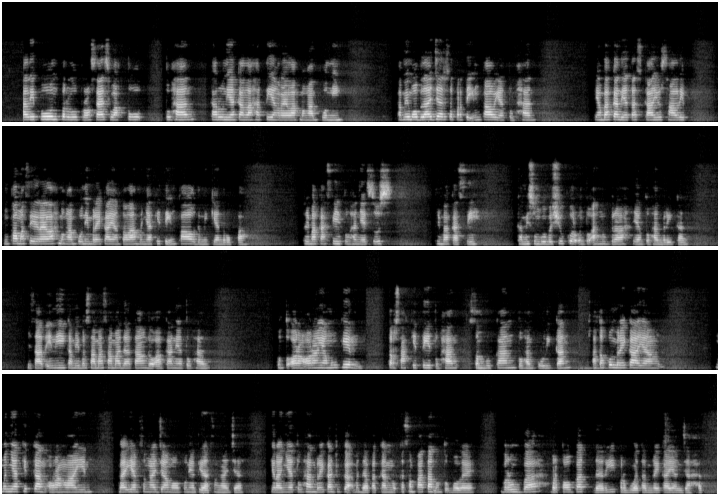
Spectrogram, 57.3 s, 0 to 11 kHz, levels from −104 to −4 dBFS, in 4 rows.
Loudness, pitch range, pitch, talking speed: -21 LUFS, 200-230 Hz, 210 Hz, 100 wpm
